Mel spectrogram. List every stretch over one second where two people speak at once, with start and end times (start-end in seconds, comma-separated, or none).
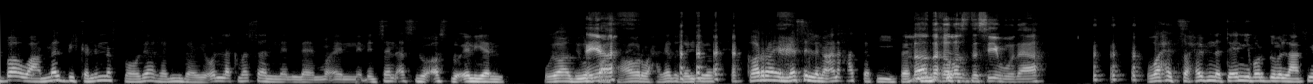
none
